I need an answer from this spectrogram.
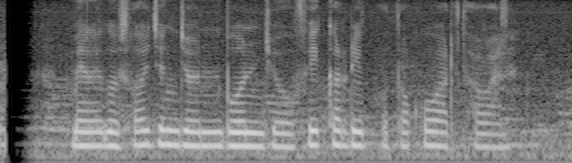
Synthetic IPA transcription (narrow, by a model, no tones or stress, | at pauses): mɛlɛɡɔsɔd͡ʒɨŋd͡ʒɔnbɔnd͡ʒɔfikɨrdipɔt̪ɔkuwart̪ʰawan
